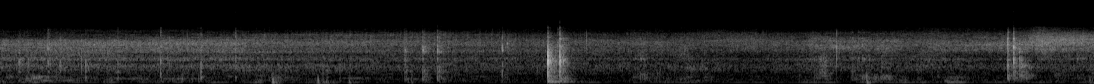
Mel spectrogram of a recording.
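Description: Potato pieces frying in oil in a steel kadhai, a steady sizzle, with a perforated metal slotted spoon scraping and knocking against the pan as masala paste is stirred in. The loudest knock comes about halfway through, with a few more around four seconds in and near the end.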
